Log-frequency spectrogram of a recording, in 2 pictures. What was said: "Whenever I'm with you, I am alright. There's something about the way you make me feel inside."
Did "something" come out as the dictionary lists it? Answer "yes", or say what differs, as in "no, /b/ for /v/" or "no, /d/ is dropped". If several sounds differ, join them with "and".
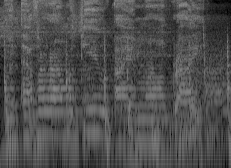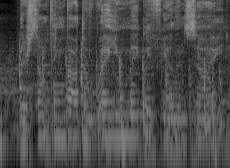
yes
